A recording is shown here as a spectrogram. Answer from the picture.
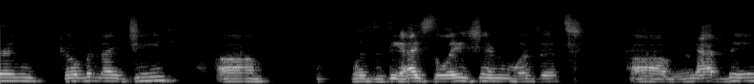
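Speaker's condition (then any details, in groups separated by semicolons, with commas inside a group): Cerebral palsy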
